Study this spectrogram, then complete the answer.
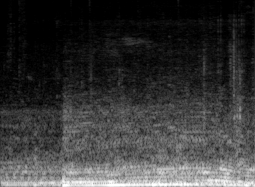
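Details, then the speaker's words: Van under way after a loose, rattling exhaust slip sleeve was slid back and retightened: steady low engine rumble with no rattle or exhaust blowing; runs smoother and quieter after the fix. "Yeah, that sounds better. It's surprising how much smoother the engine sounds as well, how much quieter the engine is. It's like a new car."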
